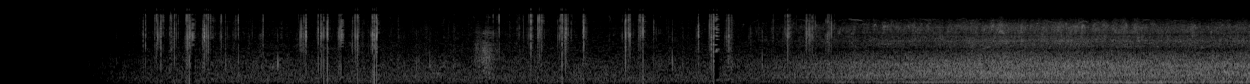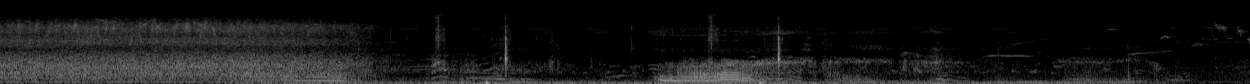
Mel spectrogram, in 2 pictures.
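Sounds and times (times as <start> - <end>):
hamster nibbling clicks: 1.4 - 8.4
flock of small birds chattering: 7.0 - 25.0.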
